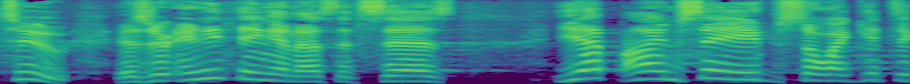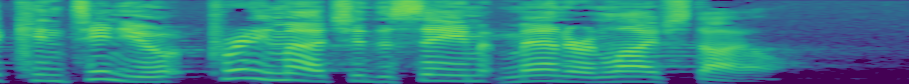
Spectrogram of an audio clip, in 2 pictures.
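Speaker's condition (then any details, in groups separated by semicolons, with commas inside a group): No condition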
